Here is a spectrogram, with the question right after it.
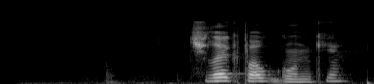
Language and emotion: Russian, neutral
